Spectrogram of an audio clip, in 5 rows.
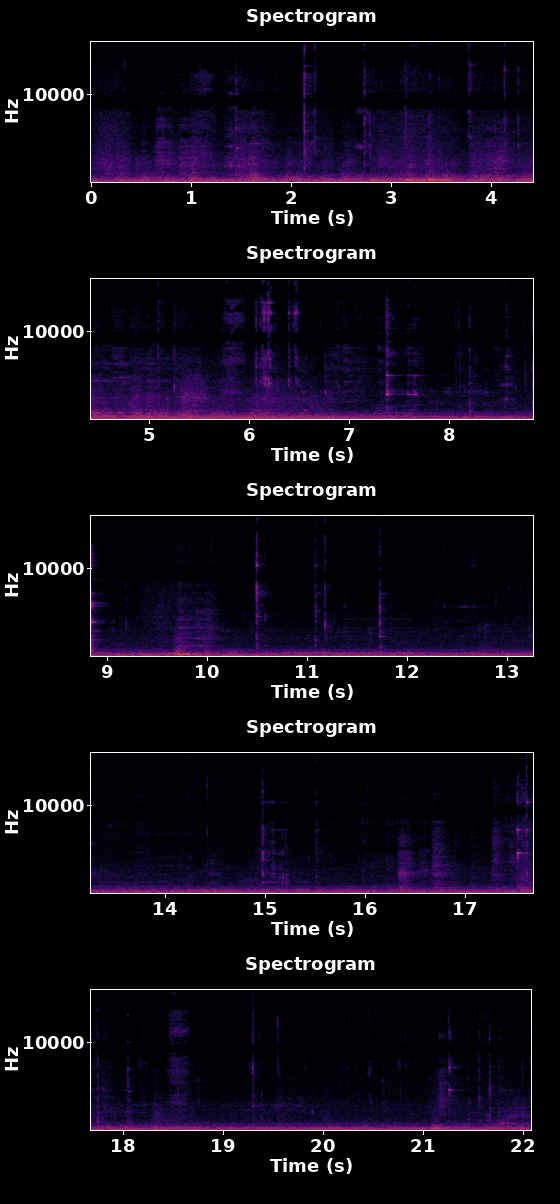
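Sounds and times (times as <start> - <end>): low background hum: 0.0 - 22.0
cutlery clinking on a plate: 0.7 - 11.9, 16.3 - 18.5.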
